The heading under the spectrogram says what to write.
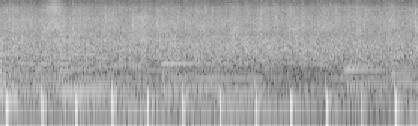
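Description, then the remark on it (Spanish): A church audience, on its feet, claps continuously for the Lord, a dense crackling wash of applause layered over a steady, fast, thumping low beat and sustained musical tones, with no voices standing out. “Vamos, póngase en pie y siga aplaudiendo al Señor.”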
